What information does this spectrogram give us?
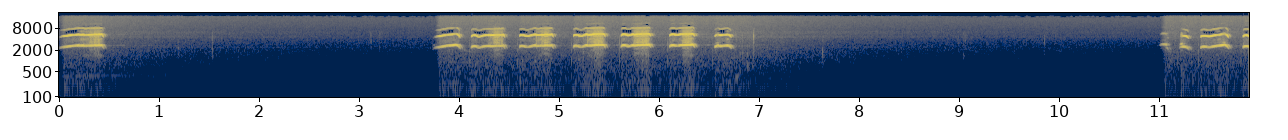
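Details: Osprey calling from a nest on Kent Island, Maryland, filmed by a nest camera on 10 August 2018. A single shrill whistle, a long silence, then a rapid burst of seven slurred cheeps, and after another gap four more.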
